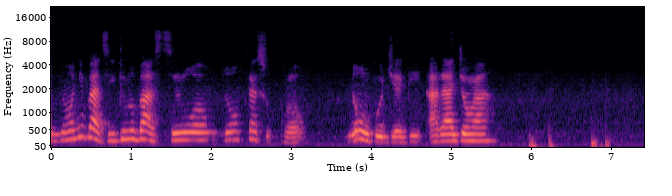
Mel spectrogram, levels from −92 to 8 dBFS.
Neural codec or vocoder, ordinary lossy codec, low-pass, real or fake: codec, 24 kHz, 0.9 kbps, WavTokenizer, medium speech release version 2; none; 10.8 kHz; fake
